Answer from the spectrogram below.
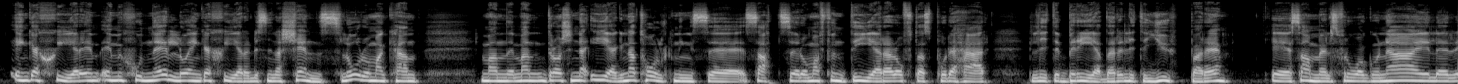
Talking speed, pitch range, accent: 125 wpm, 145-180 Hz, Norwegian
